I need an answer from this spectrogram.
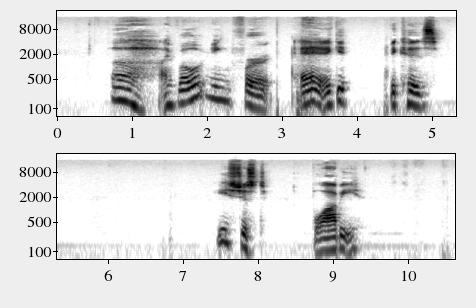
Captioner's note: yawns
